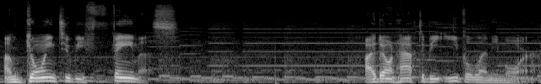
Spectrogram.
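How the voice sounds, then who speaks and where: A man reads the lines of a scheming alien meteor in a retro video game who is overjoyed at the thought of fame. The voice stays ordinary and mid-pitched. Faint game music sits behind it. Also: animated, measured pace, a little mellow. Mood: gleeful. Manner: plain reading of the lines, barely acted.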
